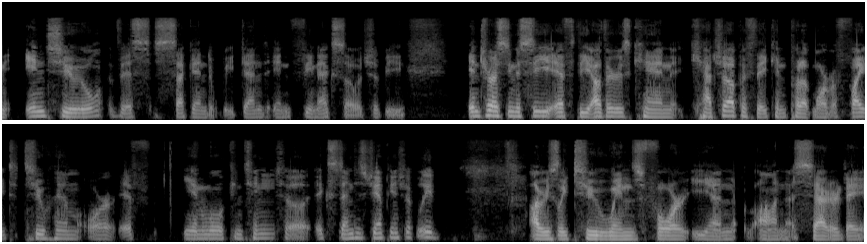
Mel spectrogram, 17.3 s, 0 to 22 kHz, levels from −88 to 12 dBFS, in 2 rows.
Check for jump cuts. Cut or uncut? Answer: cut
